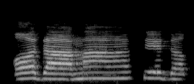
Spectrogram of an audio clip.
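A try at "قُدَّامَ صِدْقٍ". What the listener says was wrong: Mimnya nggak panjang. Mim nggak boleh panjang. Coba lagi.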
